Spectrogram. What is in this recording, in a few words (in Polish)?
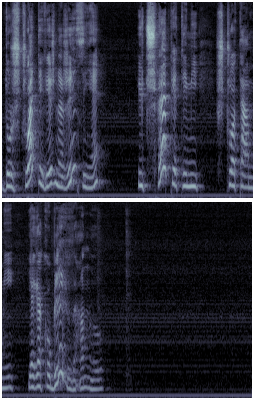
blazury blazurka, gwarowy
